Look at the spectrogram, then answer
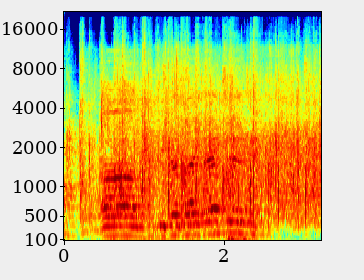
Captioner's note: audience applauding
